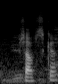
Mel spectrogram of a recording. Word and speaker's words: shopska: Do I pronounce that properly? Shopska?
